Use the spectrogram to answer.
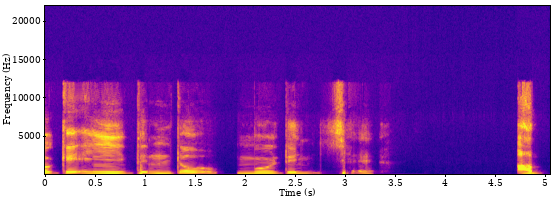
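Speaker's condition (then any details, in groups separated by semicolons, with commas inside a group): Brain lesion disability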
